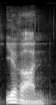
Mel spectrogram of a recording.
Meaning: Iran (a country in West Asia)
- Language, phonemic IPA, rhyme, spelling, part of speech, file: German, /iˈʁaːn/, -aːn, Iran, proper noun, De-Iran.ogg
